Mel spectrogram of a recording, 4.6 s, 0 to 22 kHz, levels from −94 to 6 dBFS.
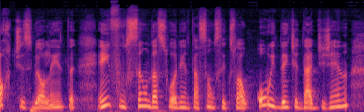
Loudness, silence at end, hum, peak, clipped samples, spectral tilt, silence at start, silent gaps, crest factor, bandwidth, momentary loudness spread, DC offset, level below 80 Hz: -19 LUFS; 0 s; none; -2 dBFS; under 0.1%; -5.5 dB/octave; 0 s; none; 18 dB; 17 kHz; 5 LU; under 0.1%; -44 dBFS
